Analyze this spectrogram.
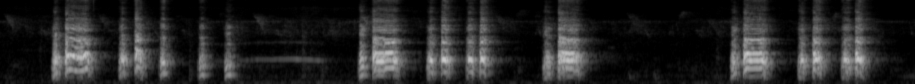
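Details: On a quiet farm, a mother hen fluffs over her eggs before hatching and gives groups of two to four throaty clucks. A faint thin tone is heard between the first bursts.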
